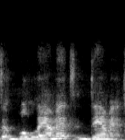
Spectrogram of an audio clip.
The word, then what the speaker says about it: Willamette: you can't go wrong we'll lamit damn it and then you'll get it you'll get it right the willamette valley is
